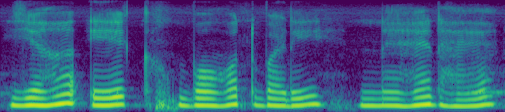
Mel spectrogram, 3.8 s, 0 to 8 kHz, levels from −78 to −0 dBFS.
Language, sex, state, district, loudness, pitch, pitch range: Hindi, female, Uttar Pradesh, Saharanpur, -14 LUFS, 190 Hz, 185-205 Hz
